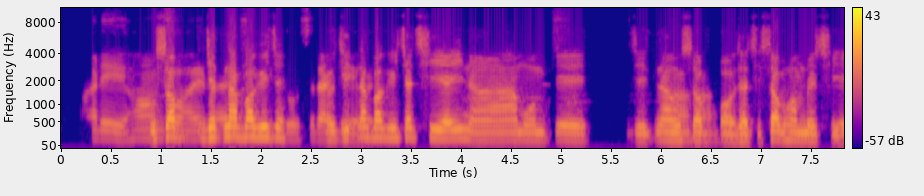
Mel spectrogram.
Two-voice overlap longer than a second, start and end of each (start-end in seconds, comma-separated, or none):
0.9-3.3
